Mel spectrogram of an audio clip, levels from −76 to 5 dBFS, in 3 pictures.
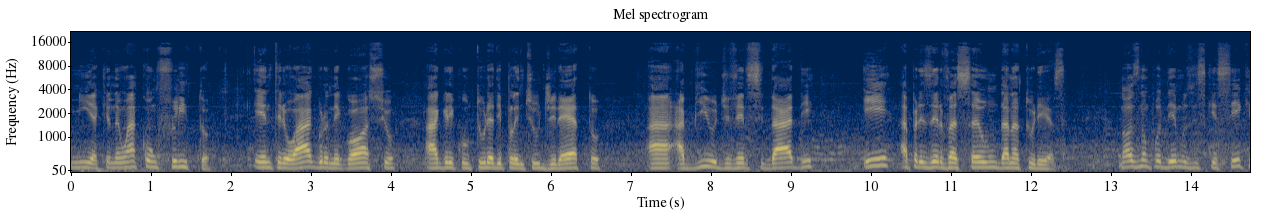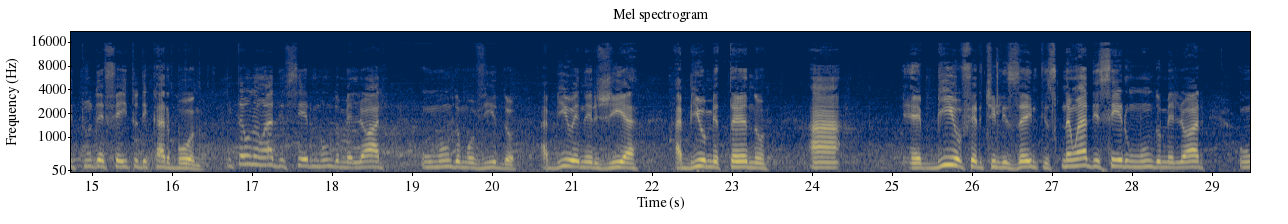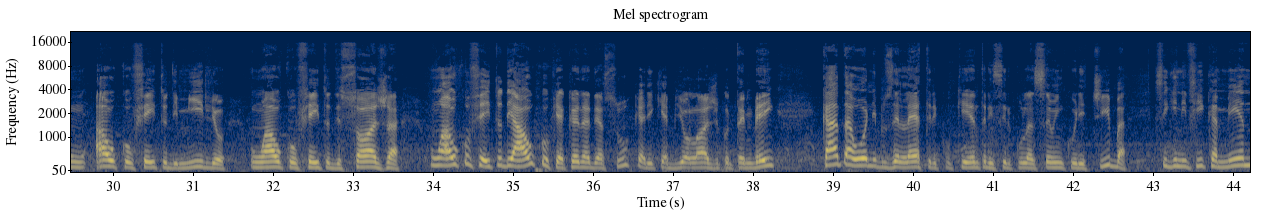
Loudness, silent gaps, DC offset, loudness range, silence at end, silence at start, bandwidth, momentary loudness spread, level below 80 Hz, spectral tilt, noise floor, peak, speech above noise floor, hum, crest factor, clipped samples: -20 LUFS; none; under 0.1%; 4 LU; 0 s; 0 s; 16 kHz; 12 LU; -50 dBFS; -6 dB/octave; -41 dBFS; -4 dBFS; 22 dB; none; 16 dB; under 0.1%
